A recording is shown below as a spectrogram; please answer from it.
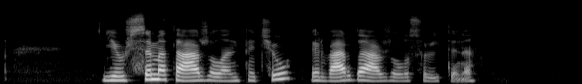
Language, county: Lithuanian, Vilnius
